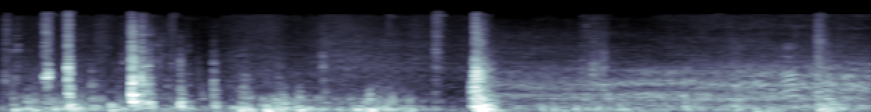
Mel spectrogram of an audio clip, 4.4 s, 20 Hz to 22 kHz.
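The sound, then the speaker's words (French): Shuffling and a few clicks inside a car parked at a gas station near the border at the Col de Montgenèvre, 1860 m altitude, then a single solid door clunk before the sound opens up into quieter outdoor ambience as someone steps out of the car. “On va se garer à la station essence. Et en vérité, la frontière, elle est un peu plus bas. Voilà. On sort de la voiture ?”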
